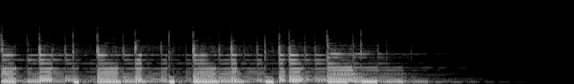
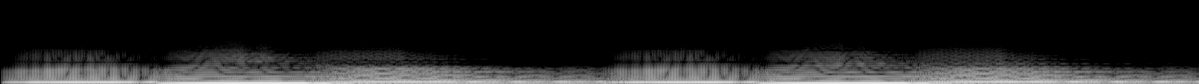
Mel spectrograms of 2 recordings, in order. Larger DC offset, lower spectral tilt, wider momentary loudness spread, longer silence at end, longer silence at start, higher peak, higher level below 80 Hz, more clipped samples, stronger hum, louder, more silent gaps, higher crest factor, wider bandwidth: neither; second, -11 dB/octave vs -14.5 dB/octave; second, 6 LU vs 11 LU; first, 1.45 s vs 0 s; about the same, 0 s vs 0 s; about the same, -6 dBFS vs -4 dBFS; second, -44 dBFS vs -14 dBFS; neither; neither; second, -22 LUFS vs -16 LUFS; neither; first, 16 dB vs 10 dB; first, 4.4 kHz vs 1.6 kHz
